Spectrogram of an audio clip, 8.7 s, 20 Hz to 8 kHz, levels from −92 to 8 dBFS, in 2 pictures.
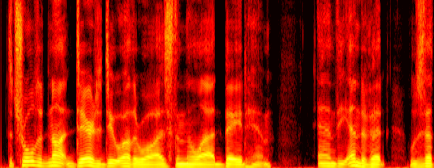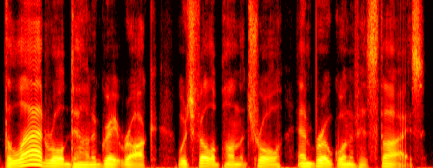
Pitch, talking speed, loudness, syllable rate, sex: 125 Hz, 265 wpm, -17 LUFS, 6.0 syllables/s, male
